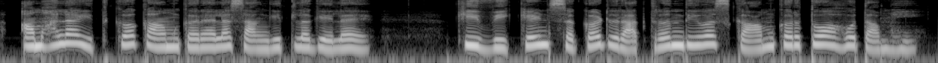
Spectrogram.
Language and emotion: Marathi, sad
